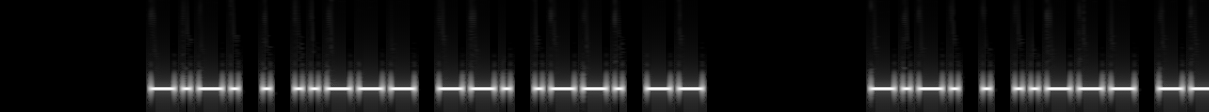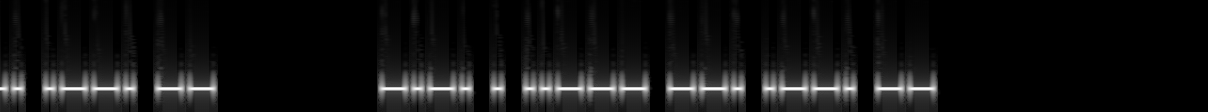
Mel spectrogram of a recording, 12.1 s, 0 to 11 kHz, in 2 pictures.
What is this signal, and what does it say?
Morse code, heard as a keyed tone, about 30 wpm, 700 Hz. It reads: CE2GPM CE2GPM CE2GPM
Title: DXCC-100 Call Signs - 6 Characters - Repeated 3x - 30wpm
